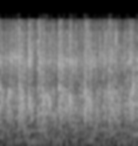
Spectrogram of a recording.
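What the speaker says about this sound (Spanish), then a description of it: "para quien solicitamos un fuerte voto de aplauso" Brief, steady applause from an audience at a lecture on Peru's new criminal procedure code, a dense patter of clapping hands throughout with no talking.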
